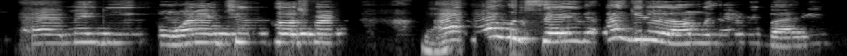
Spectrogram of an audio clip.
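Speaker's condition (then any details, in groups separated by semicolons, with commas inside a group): Cerebral palsy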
